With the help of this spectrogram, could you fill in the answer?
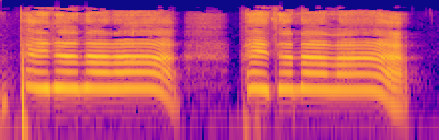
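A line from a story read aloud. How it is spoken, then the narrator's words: Shouting with all their might. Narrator (Chinese): 兄妹俩使出浑身的力气大喊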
